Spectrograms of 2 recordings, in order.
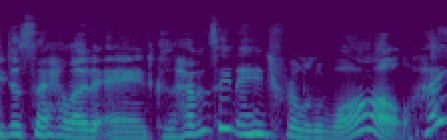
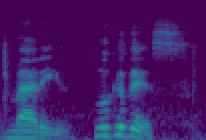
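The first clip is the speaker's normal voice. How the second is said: ordinary talk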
